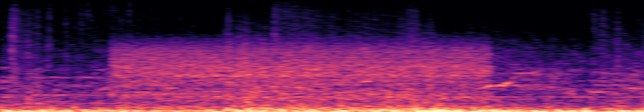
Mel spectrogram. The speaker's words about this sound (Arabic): النار بيحصل ده، النار نازله من السماء.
